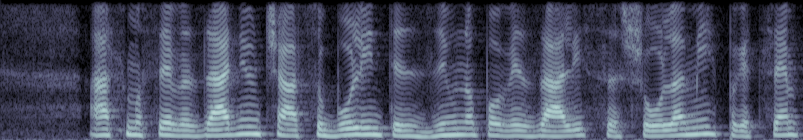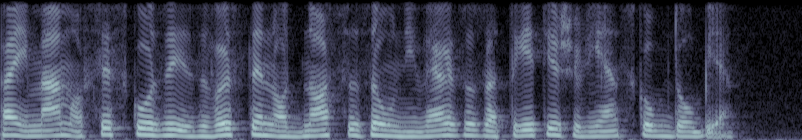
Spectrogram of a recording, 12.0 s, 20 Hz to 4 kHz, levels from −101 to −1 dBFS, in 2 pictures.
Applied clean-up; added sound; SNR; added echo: none; none; none; none.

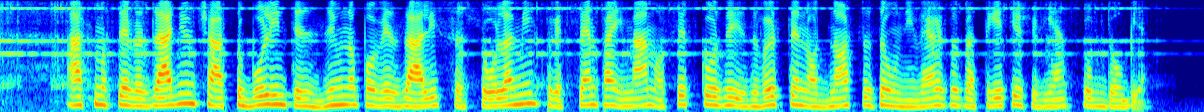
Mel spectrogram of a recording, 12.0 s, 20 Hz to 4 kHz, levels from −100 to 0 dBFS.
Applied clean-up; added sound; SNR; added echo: neural mask model RNNoise.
